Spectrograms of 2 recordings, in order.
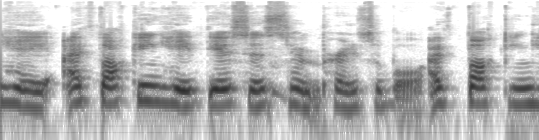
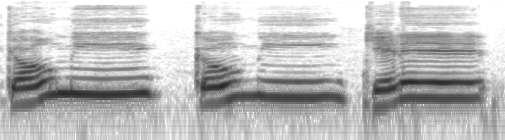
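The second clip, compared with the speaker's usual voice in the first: mock cheering; 3 semitones higher, much slower than usual. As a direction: cheer yourself on, playful. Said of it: "fucking cheering".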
